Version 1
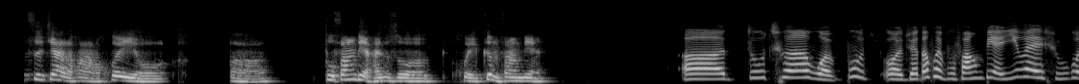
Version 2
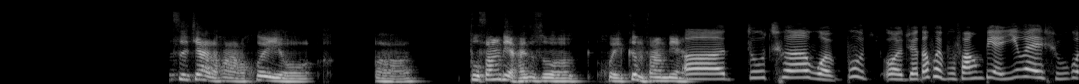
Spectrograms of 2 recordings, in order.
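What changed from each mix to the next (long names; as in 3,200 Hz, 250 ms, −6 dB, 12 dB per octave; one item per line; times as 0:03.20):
first voice: entry +1.45 s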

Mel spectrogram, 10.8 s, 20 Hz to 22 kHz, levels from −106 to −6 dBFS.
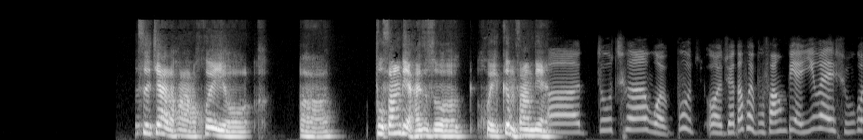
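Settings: first voice +4.5 dB
second voice −11.5 dB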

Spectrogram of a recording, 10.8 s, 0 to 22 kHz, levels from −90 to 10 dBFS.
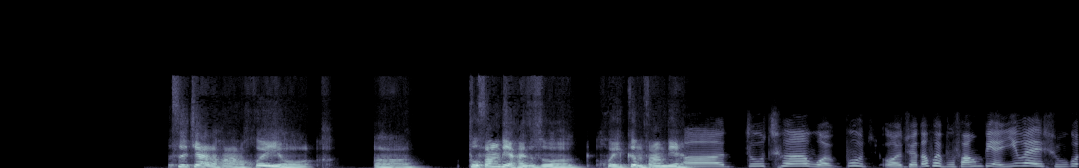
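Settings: second voice +5.5 dB
master: add low-shelf EQ 370 Hz +3.5 dB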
